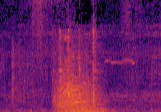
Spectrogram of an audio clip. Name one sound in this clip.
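A heavy door swings open.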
